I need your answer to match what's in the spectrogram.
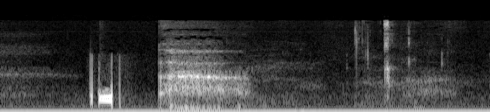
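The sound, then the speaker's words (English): A single short electronic beep, like a phone key tone, followed by a burst of handling noise and a few faint high clicks as someone phones a man; there is no talking. “It's just phoning up this muppet.”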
